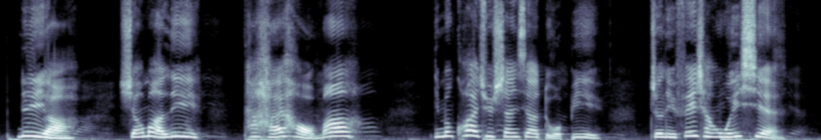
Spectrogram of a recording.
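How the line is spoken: Happy yet worried shout. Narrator (Chinese): 他既开心又担心地向莉亚喊道

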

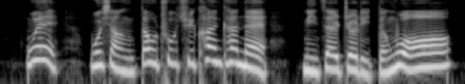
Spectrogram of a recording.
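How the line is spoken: Sudden shout. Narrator (Chinese): 宝儿突然对小兔子大喊

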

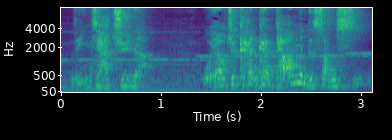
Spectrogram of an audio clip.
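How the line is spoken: Hoarse question. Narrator (Chinese): 凌统沙哑着嗓子问

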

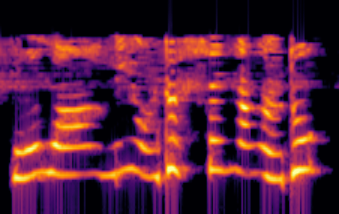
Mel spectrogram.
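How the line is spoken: Loud shout. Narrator (Chinese): 理发师大喊说

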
